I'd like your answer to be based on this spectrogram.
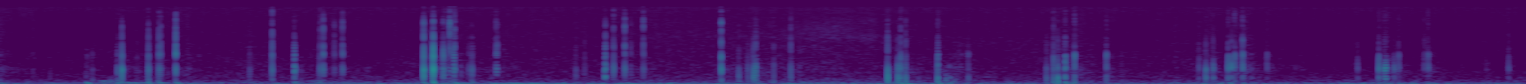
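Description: Long nails tap rapidly and irregularly on the cover of a small, solid hardcover book with a yellow cover. Each tap is a short, dry click that stops almost instantly, with some louder taps standing out over a soft, low background rumble.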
